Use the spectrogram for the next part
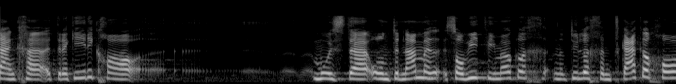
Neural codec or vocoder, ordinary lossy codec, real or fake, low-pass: none; none; real; 9.9 kHz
